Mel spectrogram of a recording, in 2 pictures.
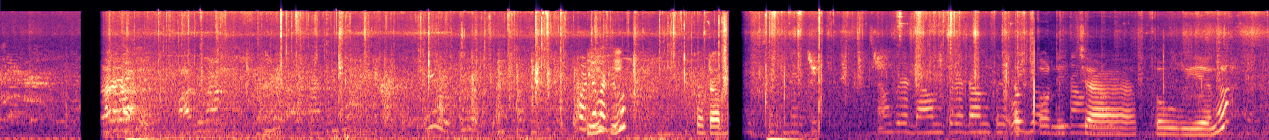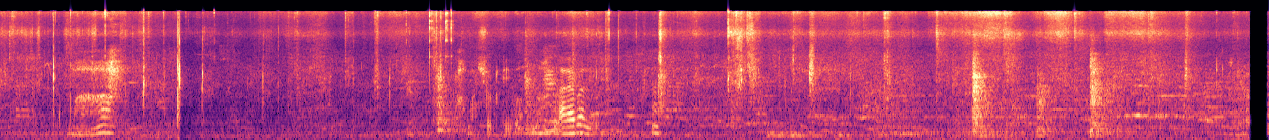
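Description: Women talk nearby.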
